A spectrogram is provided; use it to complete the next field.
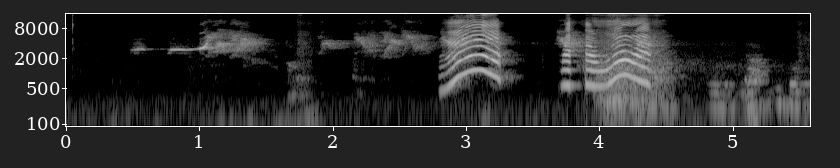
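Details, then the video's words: Indian ringneck parrot at home: a thin whistle, then two loud arched squawks, each swelling and falling in pitch, with soft chatter between. "Mummy Mummy Bolne Wala Parrot || Talking Parrot || Mummy mitthu ki roti do"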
